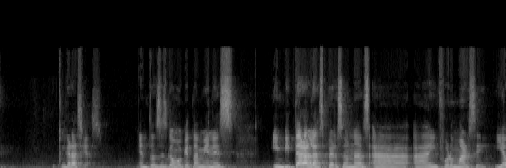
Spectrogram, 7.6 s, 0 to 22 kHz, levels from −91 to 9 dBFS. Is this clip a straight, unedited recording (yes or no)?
no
